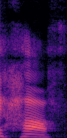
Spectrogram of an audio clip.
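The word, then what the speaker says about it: half: एल और एफ साथ में आएगा तो इसको फ जैसे हाफ यहां पर एल जो रहता है वो साइलेंट रहता है।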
